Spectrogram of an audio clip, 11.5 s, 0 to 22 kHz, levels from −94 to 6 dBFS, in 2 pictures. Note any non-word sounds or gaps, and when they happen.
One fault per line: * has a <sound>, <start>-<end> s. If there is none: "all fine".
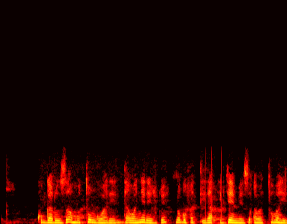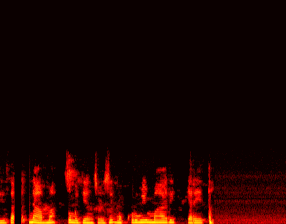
all fine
